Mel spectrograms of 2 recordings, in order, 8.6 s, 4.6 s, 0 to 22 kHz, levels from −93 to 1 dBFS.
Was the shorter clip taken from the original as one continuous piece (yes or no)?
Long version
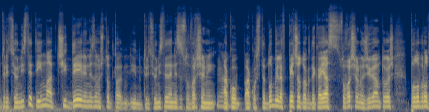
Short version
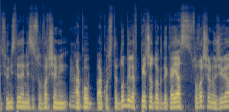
yes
